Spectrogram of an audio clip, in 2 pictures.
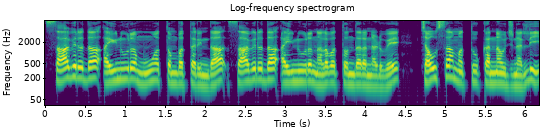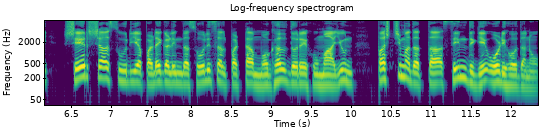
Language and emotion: Kannada, neutral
